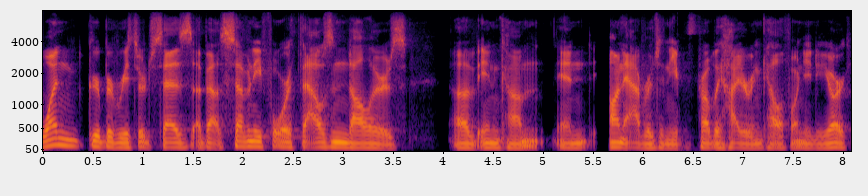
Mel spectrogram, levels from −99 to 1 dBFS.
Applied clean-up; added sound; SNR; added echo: neural mask model DeepFilterNet 3.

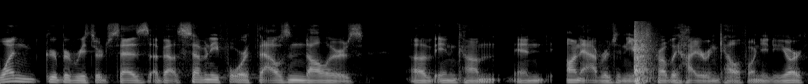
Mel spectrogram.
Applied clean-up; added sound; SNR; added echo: none; Hammer; -4 dB; none.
